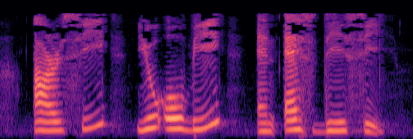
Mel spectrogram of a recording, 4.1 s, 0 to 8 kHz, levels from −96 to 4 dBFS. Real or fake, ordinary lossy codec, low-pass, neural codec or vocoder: real; MP3, 24 kbps; 7.2 kHz; none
